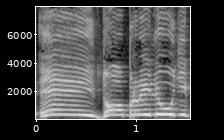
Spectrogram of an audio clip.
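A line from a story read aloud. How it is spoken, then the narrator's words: Shouting. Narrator (Russian): крикнул он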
